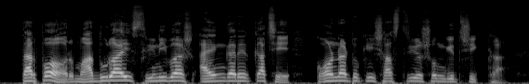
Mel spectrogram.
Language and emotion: Bengali, neutral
